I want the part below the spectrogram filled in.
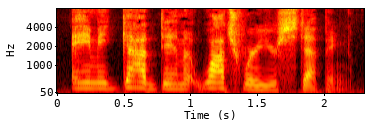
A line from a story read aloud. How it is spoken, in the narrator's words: Officer Harrison barked at her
